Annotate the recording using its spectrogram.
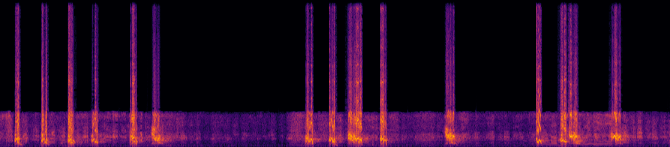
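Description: A hound bays loudly and repeatedly close by.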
